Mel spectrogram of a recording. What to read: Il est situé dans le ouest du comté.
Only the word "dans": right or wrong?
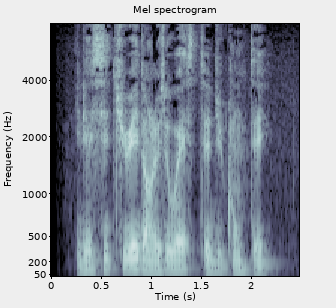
right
